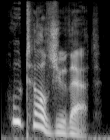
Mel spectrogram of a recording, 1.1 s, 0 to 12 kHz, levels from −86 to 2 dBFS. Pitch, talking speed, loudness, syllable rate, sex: 170 Hz, 215 wpm, -17 LUFS, 4.0 syllables/s, male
